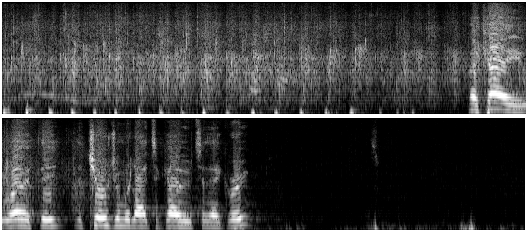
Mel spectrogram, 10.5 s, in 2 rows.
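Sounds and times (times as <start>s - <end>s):
group applause: 0.0s - 6.8s
speech: 4.7s - 7.8s.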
